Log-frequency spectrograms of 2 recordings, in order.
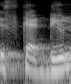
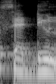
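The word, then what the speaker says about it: schedule: देखिए कभी कभी इसको स्केड्यूल पढ़ते हैं और कहीं कहीं इसको शेड्यूल पढ़ते हैं, दोनों प्रोनाउंसिएशन सही है, स्केड्यूल या कि फिर शेड्यूल।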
